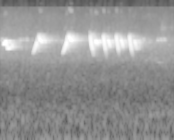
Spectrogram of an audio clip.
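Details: Iberian chiffchaff song played back, its ending chi-chi-chi sequence being what separates it from the common chiffchaff: high thin notes, then sharp descending chips quickening into a rapid series of short notes.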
